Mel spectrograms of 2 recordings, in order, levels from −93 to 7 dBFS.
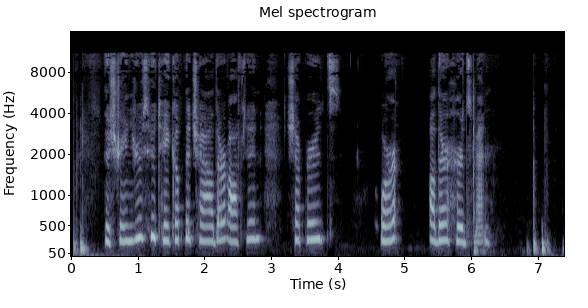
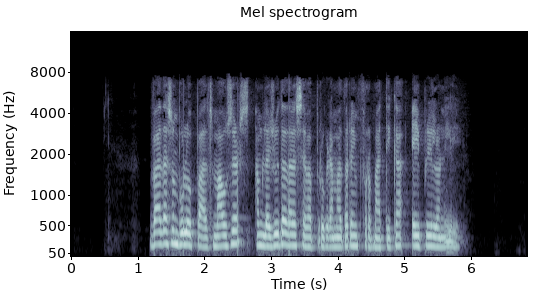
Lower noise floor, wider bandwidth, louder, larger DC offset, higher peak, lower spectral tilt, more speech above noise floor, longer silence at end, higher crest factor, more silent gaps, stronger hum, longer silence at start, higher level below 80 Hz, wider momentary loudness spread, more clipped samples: second, -68 dBFS vs -81 dBFS; first, 11.5 kHz vs 7.6 kHz; second, -28 LUFS vs -15 LUFS; neither; second, -12 dBFS vs 0 dBFS; second, -4 dB/octave vs -5.5 dB/octave; second, 41 dB vs 67 dB; second, 0.2 s vs 1 s; about the same, 18 dB vs 16 dB; neither; neither; second, 0.05 s vs 1.2 s; second, -54 dBFS vs -48 dBFS; first, 11 LU vs 6 LU; neither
